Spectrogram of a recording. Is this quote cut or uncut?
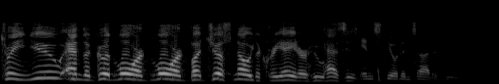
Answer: cut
